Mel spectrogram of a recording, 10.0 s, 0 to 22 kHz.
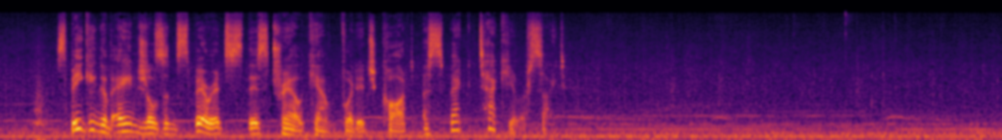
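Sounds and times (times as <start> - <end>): low drone music: 0.0 - 10.0.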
